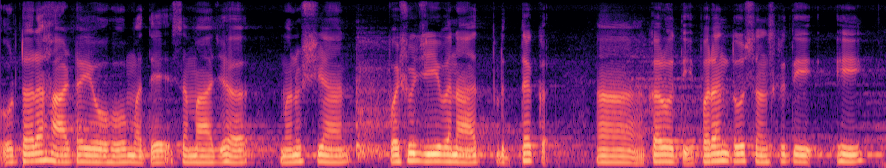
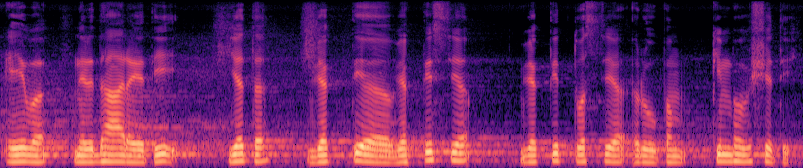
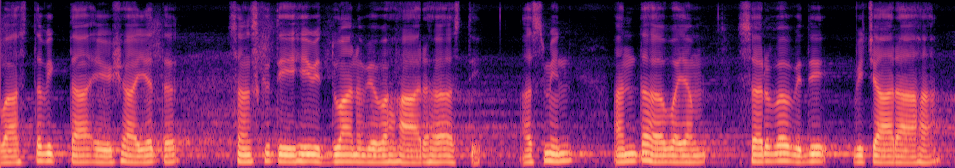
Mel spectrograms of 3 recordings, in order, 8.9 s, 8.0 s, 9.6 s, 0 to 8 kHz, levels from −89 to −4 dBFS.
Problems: none marked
